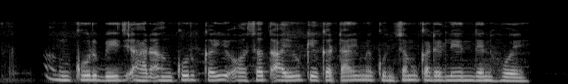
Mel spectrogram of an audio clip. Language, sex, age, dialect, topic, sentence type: Magahi, female, 18-24, Northeastern/Surjapuri, agriculture, question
